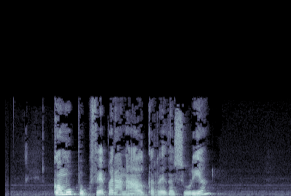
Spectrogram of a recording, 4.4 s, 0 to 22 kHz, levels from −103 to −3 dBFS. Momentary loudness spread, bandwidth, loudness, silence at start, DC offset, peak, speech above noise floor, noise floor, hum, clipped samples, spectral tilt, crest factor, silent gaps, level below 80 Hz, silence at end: 9 LU; 11.5 kHz; -22 LUFS; 0.8 s; under 0.1%; -2 dBFS; 37 dB; -58 dBFS; none; under 0.1%; -5 dB/octave; 22 dB; none; -72 dBFS; 1.2 s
